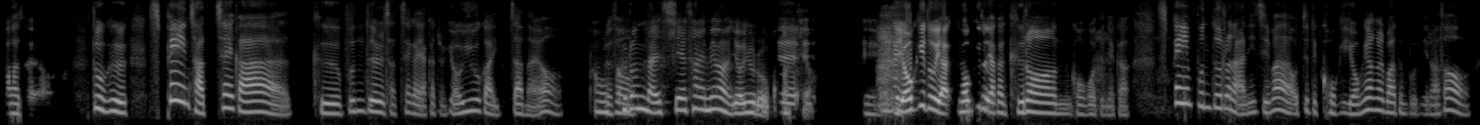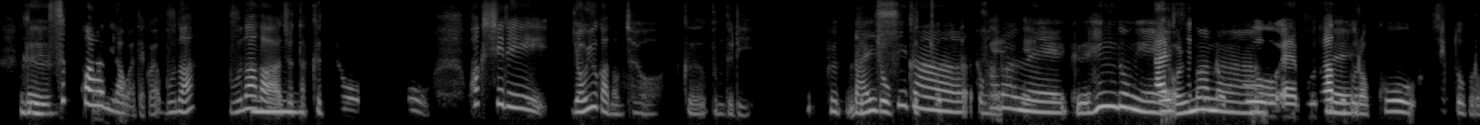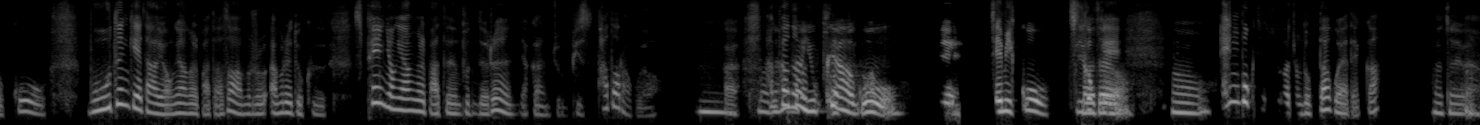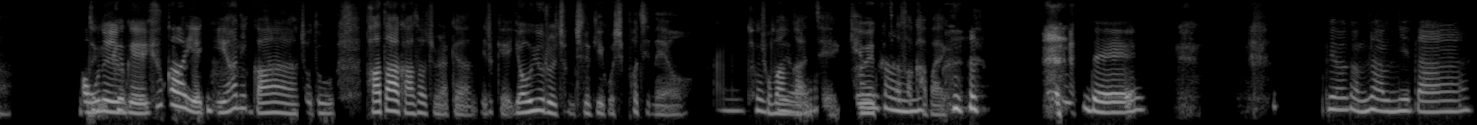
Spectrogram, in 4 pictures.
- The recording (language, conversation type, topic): Korean, unstructured, 바다와 산 중 어느 곳에서 더 쉬고 싶으신가요?
- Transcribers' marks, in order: laugh; other background noise; laugh; laugh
